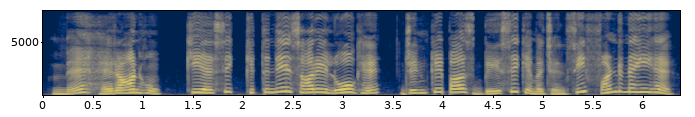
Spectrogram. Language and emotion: Hindi, surprised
